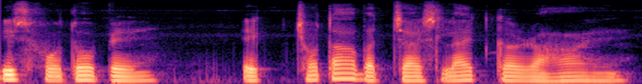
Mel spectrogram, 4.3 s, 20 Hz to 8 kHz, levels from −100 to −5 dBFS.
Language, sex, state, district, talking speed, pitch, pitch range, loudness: Hindi, male, Arunachal Pradesh, Lower Dibang Valley, 140 wpm, 110 Hz, 105-120 Hz, -19 LUFS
